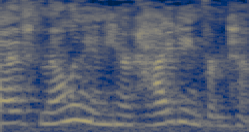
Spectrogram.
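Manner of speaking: ordinary talk, nothing marked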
